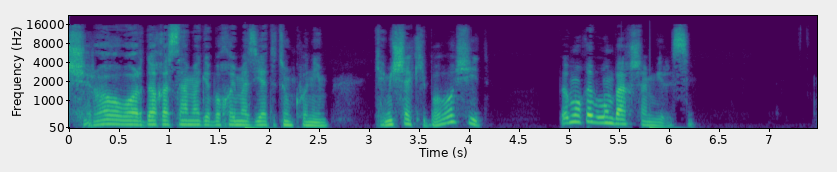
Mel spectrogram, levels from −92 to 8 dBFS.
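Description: A speech recording with a DC step at 5.80 s: the waveform's zero line jumps abruptly to an offset of about -23 dBFS. The sudden shift is heard as a single low thump, while the speech carries on unchanged. The offset does not hold. It drains away at a rate consistent with a high-pass of roughly 2 Hz somewhere in the chain, as when a converter recalibrates or an input carrying DC is switched in.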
